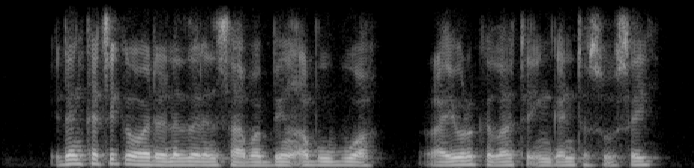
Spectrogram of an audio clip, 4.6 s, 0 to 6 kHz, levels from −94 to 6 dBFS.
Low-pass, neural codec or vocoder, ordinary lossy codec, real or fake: 5.4 kHz; none; Opus, 32 kbps; real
